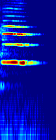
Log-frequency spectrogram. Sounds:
musical instrument, music, wind instrument

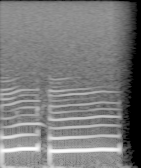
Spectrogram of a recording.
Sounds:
guitar, music, plucked string instrument, musical instrument

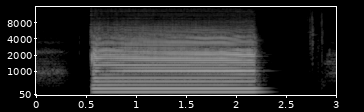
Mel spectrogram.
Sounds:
musical instrument, music, wind instrument

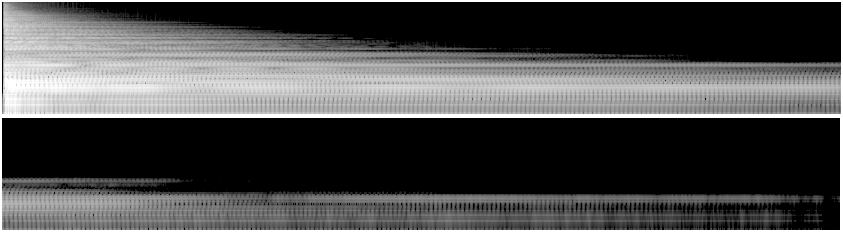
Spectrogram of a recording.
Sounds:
keyboard (musical), musical instrument, music

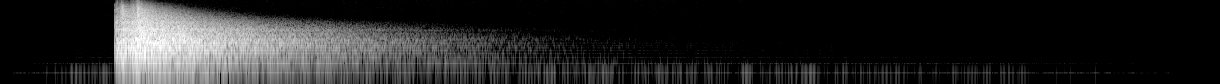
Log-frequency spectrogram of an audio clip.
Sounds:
gunshot, explosion

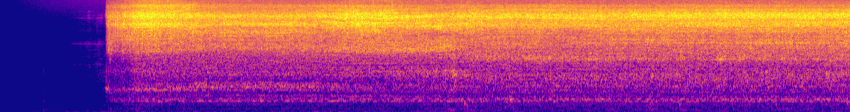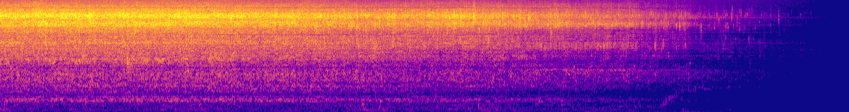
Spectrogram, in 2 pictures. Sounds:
water tap, domestic sounds, sink (filling or washing)

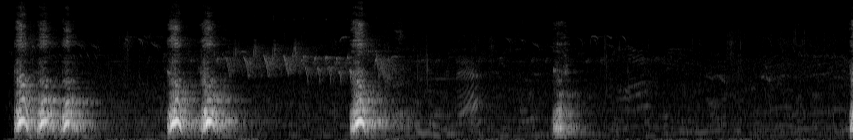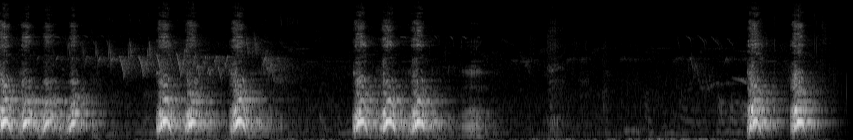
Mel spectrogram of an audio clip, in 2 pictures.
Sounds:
pets, bark, animal, dog

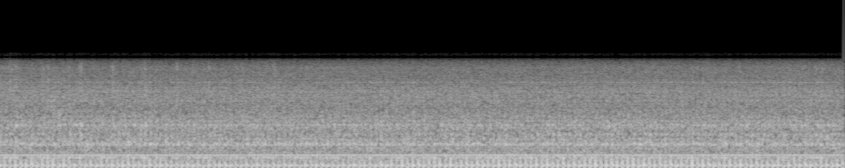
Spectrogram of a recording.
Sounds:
aircraft, vehicle, engine

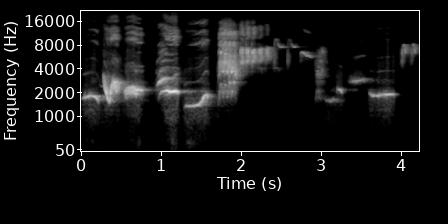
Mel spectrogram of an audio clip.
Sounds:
bird, animal, wild animals

